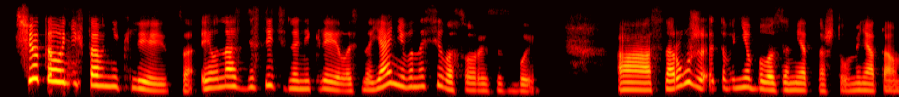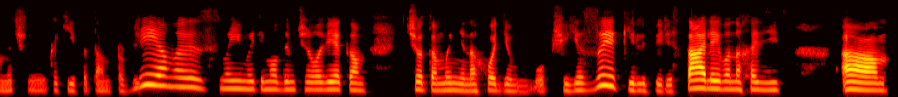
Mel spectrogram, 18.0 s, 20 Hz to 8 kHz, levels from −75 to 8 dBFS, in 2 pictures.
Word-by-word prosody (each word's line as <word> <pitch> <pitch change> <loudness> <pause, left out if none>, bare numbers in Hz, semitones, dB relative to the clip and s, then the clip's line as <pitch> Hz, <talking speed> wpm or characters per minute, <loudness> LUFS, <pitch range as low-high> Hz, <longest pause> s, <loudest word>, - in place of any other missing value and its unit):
чё-то 445 -3 +7
у - - +7
них 335 -1 -5
там 280 -3 +5
не 255 - -4
клеится". 165 -9 -4
И 210 - -1
у 225 - -2
нас 260 -1 +2
действительно 235 -3 -6
не 200 0 -5
клеилось, 175 -6 -4
но - - -8
я 245 - +3
не 285 -6 -2
выносила 250 -4 -5
сор 165 -2 -8
из 155 - -13
избы. 150 -2 -10 0.8
А 180 0 +3
снаружи 225 - 0
этого 200 +2 -10
не 240 +2 -3
было 195 -4 0
заметно, 170 -2 -5
что - - -11
у - - -11
меня 165 -1 -2
там 80 - -6
нач 80 - -12 0.2
какие-то 160 -2 -13
там 75 0 -12
проблемы 250 - -1
с 195 - -21
моим 205 -1 -5
этим 190 0 -7
молодым 185 0 -5
человеком, 180 -2 -3 0.4
чё-то 180 -3 -3
мы 170 +1 -4
не 165 -2 -4
находим 155 -3 -5
общий 155 - -10
язык 175 - 0
или 160 -2 -3
перестали 205 +10 +6
его 195 -1 +1
находить, 180 -2 -4 0.6
ам 175 -3 +8
185 Hz, 165 wpm, -23 LUFS, 165-225 Hz, 0.8 s, ам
